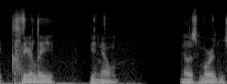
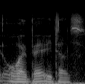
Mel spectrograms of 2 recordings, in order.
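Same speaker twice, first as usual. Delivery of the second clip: quiet aside muttered under the breath; 3 semitones higher, 9 dB quieter than usual. Voicing a character reacting to the party: muttering under her breath. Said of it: "You hear her say under her breath".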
